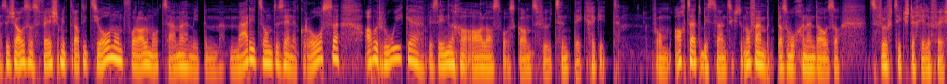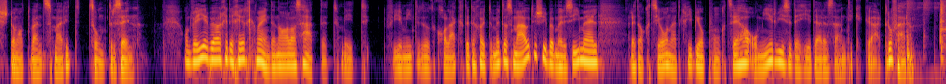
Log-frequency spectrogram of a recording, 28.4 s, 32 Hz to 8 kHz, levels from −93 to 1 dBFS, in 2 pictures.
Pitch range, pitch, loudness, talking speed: 95-130 Hz, 110 Hz, -21 LUFS, 165 wpm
